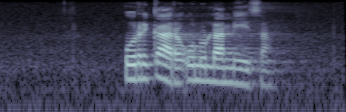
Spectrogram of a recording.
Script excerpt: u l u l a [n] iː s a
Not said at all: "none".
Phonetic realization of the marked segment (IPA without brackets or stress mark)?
m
